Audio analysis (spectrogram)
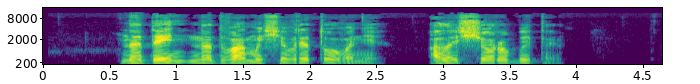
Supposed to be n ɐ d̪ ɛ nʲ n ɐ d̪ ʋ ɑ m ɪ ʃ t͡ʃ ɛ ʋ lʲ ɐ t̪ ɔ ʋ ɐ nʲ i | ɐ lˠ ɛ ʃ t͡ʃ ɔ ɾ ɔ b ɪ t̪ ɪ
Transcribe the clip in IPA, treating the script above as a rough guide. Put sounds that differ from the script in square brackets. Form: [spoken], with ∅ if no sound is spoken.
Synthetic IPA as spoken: n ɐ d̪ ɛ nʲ n ɐ d̪ ʋ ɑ m ɪ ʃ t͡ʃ ɛ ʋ [ɾʲ] ɐ t̪ ɔ ʋ ɐ nʲ i | ɐ lˠ ɛ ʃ t͡ʃ ɔ ɾ ɔ b ɪ t̪ ɪ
